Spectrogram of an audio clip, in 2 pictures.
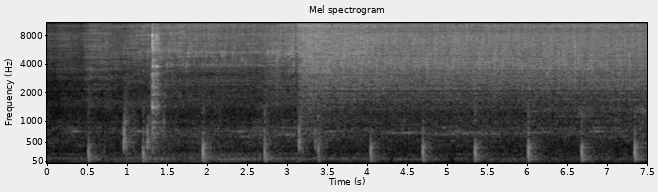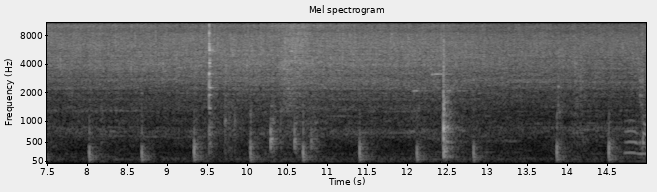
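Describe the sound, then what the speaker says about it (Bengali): Boiled food stirred in butter in a wok: a spatula scrapes and taps the pan in a steady, regular series of strokes over a continuous close sizzle, with no talking. "তো এবার কড়াইতে বাটার দিয়ে দেবো।"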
